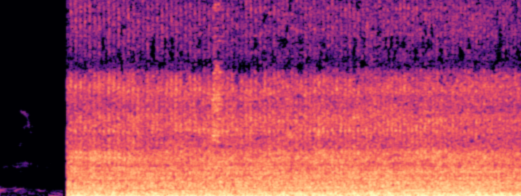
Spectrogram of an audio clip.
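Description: A tractor engine kicks in after a brief quiet moment and then runs steadily, loud and close, with a deep, continuous idling rumble.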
